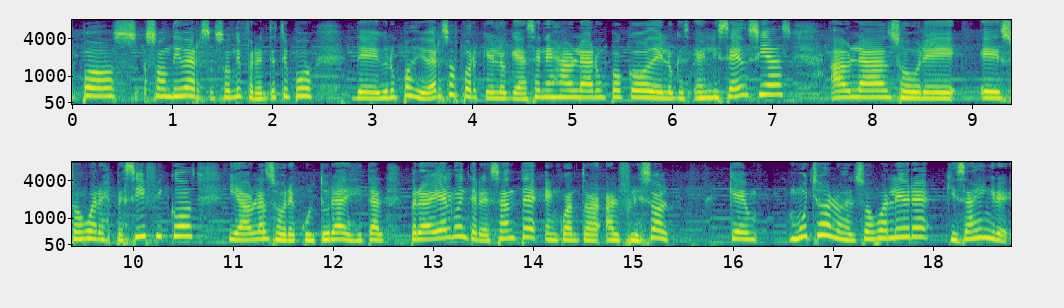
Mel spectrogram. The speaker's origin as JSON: {"language": "Spanish", "country": "Venezuela", "moved": "yes", "lives_now": "Colombia", "said": "yo soy venezolana y ahora estoy radicada en Colombia."}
